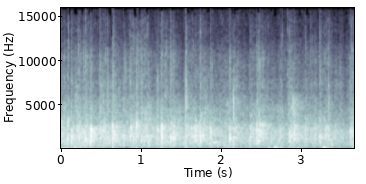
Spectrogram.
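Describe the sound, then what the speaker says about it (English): An audience at a Startup Grind event claps steadily and warmly, dense applause filling the room without pause for a few seconds. "Give yourselves a round of applause."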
